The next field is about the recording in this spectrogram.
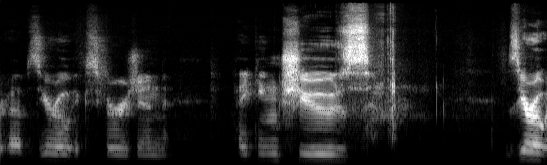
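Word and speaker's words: Xero: Zero is spelled with an X, X-E-R-O.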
